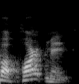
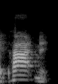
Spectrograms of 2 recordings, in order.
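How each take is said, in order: First: The R sound is pronounced clearly. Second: The R sound is dropped, Boston style. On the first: "instead of apartment" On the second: "they would say apartment"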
